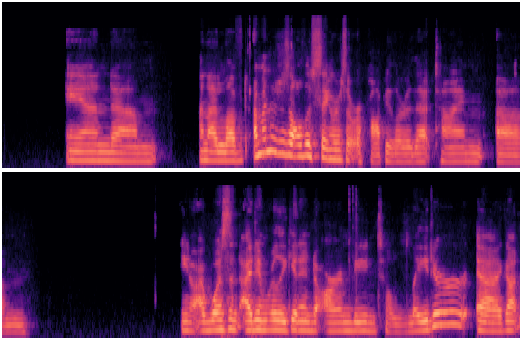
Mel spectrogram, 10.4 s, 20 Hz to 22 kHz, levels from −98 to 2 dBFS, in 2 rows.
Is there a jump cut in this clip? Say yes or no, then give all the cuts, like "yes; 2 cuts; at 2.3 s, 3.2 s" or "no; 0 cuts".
no; 0 cuts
